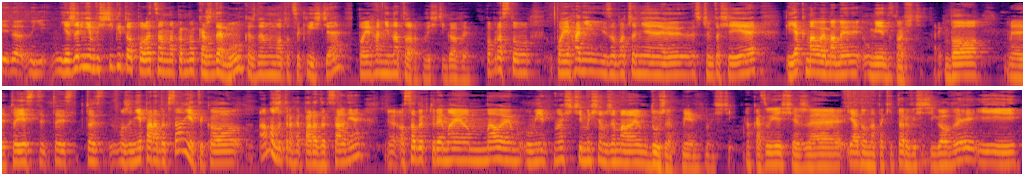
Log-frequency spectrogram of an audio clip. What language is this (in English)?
Polish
